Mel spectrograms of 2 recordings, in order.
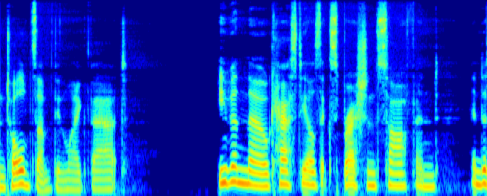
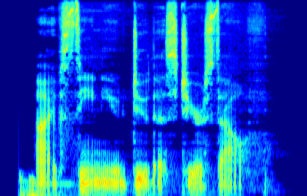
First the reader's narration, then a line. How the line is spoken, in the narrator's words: the angel murmured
